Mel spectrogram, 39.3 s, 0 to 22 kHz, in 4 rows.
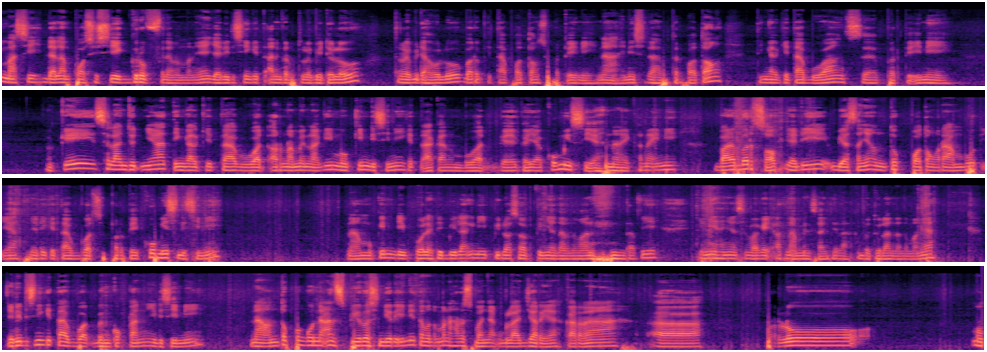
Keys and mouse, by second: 1.1-3.8 drag, 4.6-8.6 drag, 8.3 Delete, 8.8 middle click, 9.7 shift+click, 9.9-11.7 shift+right drag, 11.9-13.8 middle drag, 15.1 click, 16.2 click, 17.6 click, 19.8-20.9 middle drag, 24.3 click, 27.1 click, 28.4 click, 29.6 click, 30.9 click, 32.3 click, 33.6 Return, 36.1 click, 38.5 click.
